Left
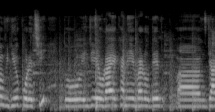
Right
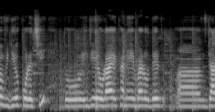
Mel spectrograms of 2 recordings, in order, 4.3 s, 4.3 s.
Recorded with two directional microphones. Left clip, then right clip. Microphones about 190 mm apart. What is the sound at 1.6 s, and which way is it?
Speech, 20° right (ahead or behind).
